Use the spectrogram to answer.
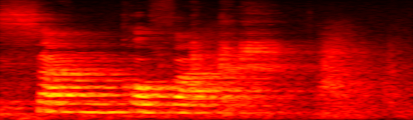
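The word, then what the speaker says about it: Sankofa: so I created the operation sand cofa it's San cofa and coming on to line with I'm very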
